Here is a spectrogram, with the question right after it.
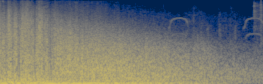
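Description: Heavy gunfire in the video game Arma Reforger, a loud booming, rumbling blast that decays slowly into echoing reverb with a faint distant shot near the end.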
